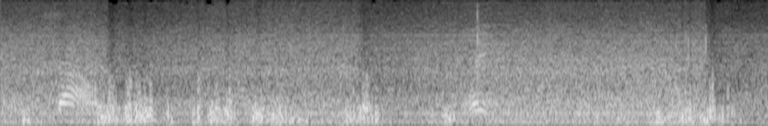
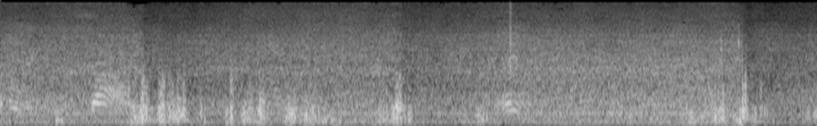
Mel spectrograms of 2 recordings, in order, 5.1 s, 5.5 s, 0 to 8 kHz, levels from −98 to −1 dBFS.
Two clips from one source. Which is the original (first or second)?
first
